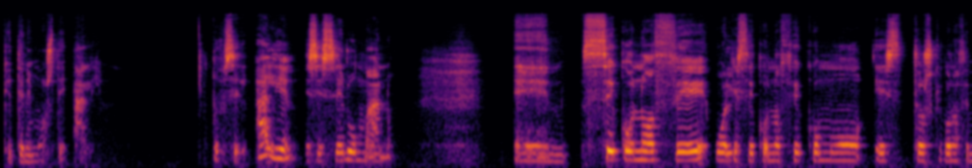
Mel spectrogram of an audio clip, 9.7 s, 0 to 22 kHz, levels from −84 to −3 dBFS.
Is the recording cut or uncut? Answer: cut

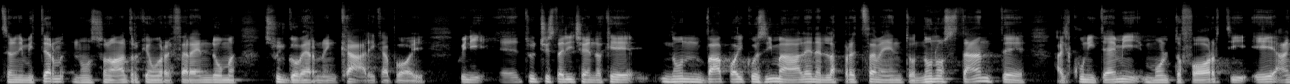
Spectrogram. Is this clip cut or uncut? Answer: uncut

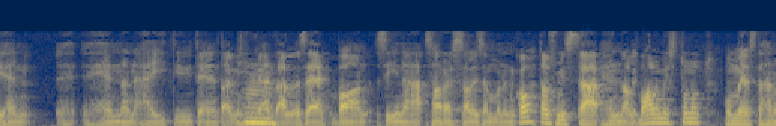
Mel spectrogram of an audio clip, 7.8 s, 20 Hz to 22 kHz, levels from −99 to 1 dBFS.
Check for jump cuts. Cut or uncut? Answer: cut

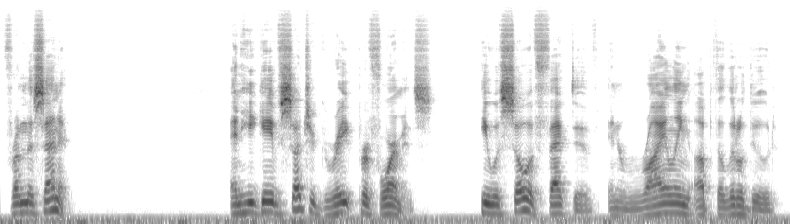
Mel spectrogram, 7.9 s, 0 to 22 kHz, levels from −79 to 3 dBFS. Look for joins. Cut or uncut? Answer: uncut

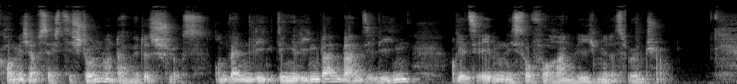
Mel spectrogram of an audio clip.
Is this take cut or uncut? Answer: cut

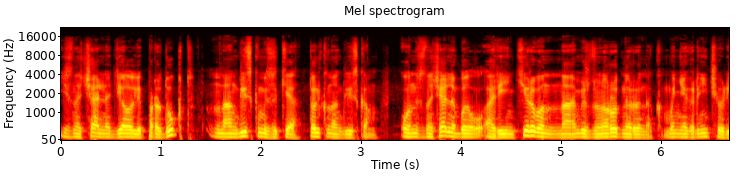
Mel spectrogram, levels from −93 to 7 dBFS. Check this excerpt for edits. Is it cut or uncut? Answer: cut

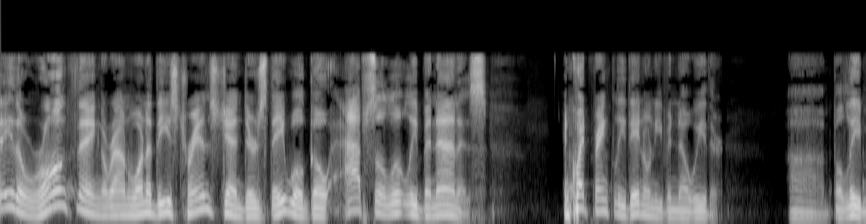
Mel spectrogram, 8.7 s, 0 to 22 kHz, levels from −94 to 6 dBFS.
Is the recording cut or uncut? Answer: uncut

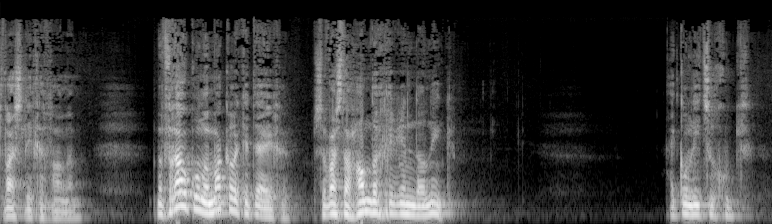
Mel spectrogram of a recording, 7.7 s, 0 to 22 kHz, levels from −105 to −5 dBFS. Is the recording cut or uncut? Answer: uncut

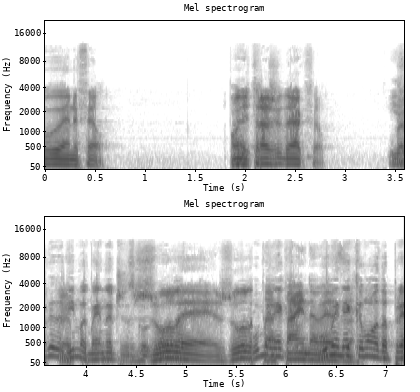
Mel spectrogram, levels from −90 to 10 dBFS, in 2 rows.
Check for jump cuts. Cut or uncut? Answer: cut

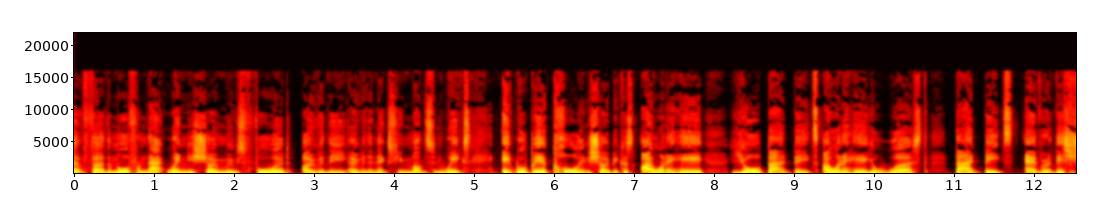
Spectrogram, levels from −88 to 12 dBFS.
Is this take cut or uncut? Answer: uncut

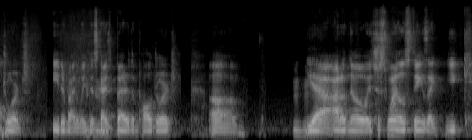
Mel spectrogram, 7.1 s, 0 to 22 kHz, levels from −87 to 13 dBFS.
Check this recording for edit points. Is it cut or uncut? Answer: uncut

